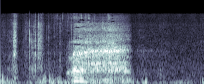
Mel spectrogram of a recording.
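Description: A man speaks briefly and casually close by.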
